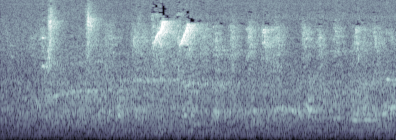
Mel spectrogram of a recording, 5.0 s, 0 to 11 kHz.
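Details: Brown-throated sunbird (Anthreptes malacensis) in Ubon Ratchathani, Thailand, on 13 January 2021, filmed with a Nikon P1000: sharp, high chirps, with two brief downward-sliding notes near the middle, over faint background calls and steady hiss.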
